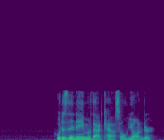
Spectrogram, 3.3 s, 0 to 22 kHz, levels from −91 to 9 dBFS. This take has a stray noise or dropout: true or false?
false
